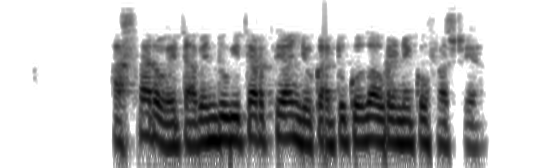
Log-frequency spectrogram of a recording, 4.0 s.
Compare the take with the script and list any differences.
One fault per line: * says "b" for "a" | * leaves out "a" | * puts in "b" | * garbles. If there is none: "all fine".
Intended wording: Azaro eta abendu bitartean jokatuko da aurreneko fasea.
all fine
